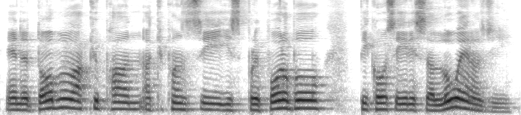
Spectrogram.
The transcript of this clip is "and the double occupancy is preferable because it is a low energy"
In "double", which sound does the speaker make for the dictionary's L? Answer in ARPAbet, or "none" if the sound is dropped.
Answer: N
